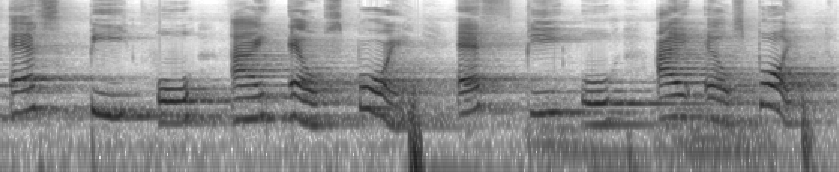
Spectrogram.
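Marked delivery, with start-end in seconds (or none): 0.1-3.3 S P O I L spelled slowly, each letter apart; teacher spelling for young pupils. Shown as a demonstration. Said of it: "And spoil is spelled". 4.6-7.4 S P O I L spelled slowly, each letter apart; teacher spelling for young pupils. Shown as a demonstration. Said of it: "And spoil is spelled".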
